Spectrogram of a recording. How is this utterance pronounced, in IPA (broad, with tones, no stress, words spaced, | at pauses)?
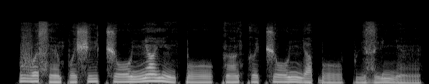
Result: və˦˨ sɛ̃˨pə˨˦ʃi˦ t͡ʃoː˦ ɲã˦jĩ˨ k͡poː˧kã˦kə˦ t͡ʃoː˦ ɲa˧ɓoː˨ pi˨zi˧ɲɛ̃˨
